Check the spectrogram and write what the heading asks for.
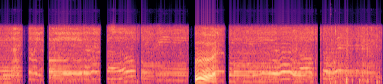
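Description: A Christmas novelty pop song plays through a tinny, thin-sounding speaker, with warbling, sliding vocals. Playback keeps cutting out briefly, in short choppy bursts at a steady, fairly loud level.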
